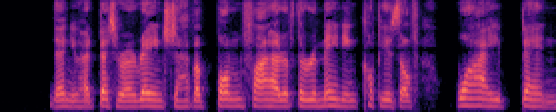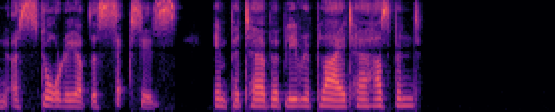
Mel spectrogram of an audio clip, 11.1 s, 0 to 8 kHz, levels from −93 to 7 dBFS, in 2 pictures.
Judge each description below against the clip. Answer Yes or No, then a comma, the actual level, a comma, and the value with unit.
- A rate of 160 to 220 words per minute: No, average, 150 wpm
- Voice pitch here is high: No, medium, 175 Hz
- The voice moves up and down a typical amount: No, narrow, 1.5 semitones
